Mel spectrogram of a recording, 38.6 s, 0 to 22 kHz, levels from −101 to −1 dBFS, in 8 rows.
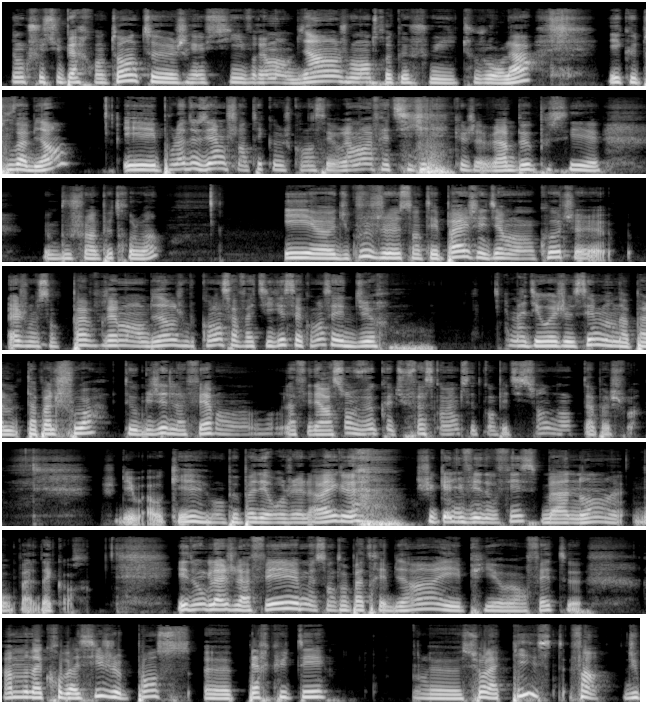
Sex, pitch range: female, 195-245 Hz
